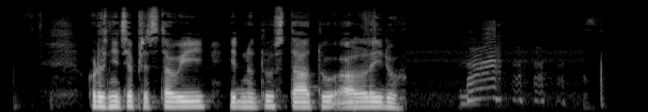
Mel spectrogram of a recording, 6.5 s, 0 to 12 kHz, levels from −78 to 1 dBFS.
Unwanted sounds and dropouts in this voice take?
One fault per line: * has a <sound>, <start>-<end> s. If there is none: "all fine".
* has a laugh, 4.6-5.7 s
